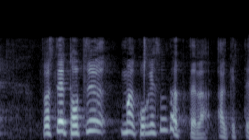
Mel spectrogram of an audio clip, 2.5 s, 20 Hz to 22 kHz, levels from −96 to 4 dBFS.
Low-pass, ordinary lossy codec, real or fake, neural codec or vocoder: 7.2 kHz; none; fake; vocoder, 22.05 kHz, 80 mel bands, Vocos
